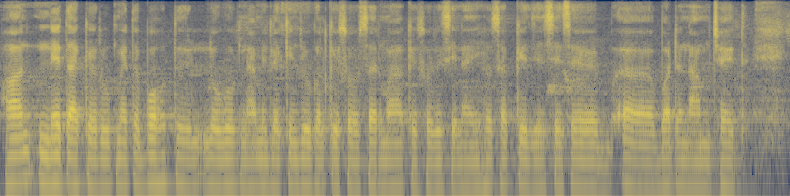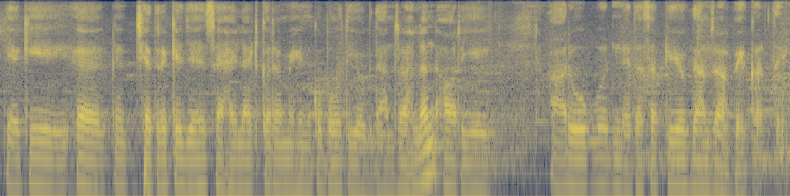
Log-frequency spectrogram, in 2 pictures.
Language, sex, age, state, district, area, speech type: Maithili, male, 60+, Bihar, Sitamarhi, rural, spontaneous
